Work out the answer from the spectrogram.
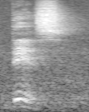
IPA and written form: ðɪs (this)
